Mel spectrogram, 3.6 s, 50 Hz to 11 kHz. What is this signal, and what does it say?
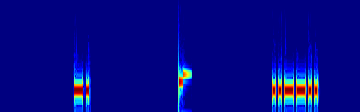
Morse code, heard as a keyed tone, about 40 wpm, 700 Hz. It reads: N ?
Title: Single Character (Letter:Number:Punctuation:Prosign) 40wpm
